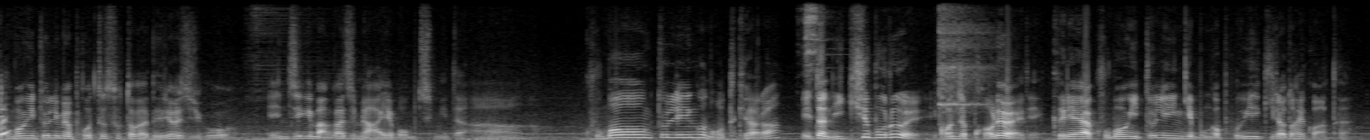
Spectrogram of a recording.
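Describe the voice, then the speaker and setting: Talking fast in a mid-range voice, a young man commentates live on the horror game he's playing, with slight noise in the background. The streamer is excitable, chatting with teammates and letting out yelps and shouts when he gets startled.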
